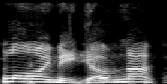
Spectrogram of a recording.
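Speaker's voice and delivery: high, hammed-up cockney accent; mock Cockney. Host answers his co-host in a jokey cockney accent. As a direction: play a cartoon London street voice.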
